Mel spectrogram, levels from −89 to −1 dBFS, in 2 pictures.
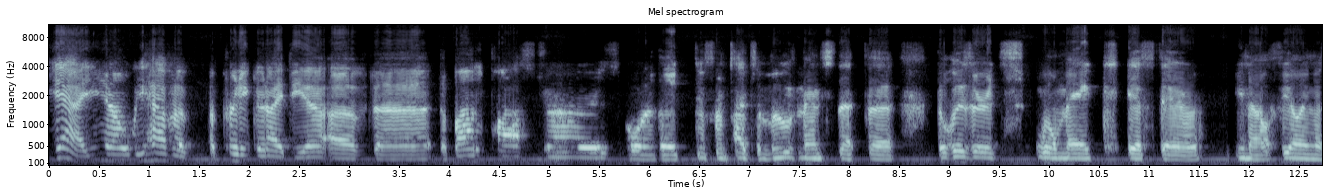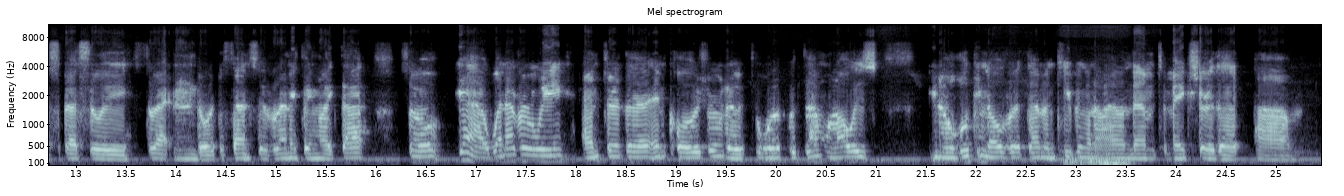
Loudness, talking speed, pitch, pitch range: -23 LUFS, 165 wpm, 120 Hz, 105-150 Hz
